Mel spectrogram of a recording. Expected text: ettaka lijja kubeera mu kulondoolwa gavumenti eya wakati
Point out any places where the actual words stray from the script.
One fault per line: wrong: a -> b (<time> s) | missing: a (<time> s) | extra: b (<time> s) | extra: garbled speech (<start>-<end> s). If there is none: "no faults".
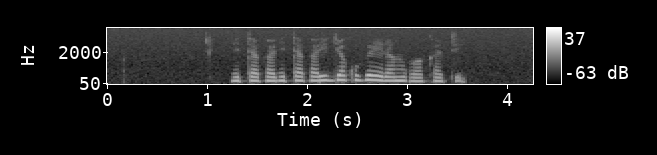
extra: ettaka (1.8 s)
missing: kulondoolwa gavumenti eya (3.0 s)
